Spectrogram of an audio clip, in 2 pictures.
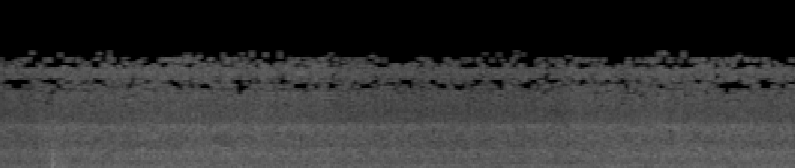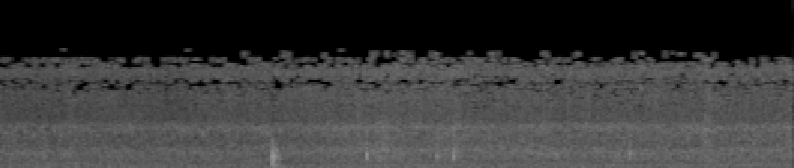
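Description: Steady rushing noise of wind blowing across the microphone on an open, high viewing deck, with a short tap just after the start and a sharper one about seven seconds in.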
